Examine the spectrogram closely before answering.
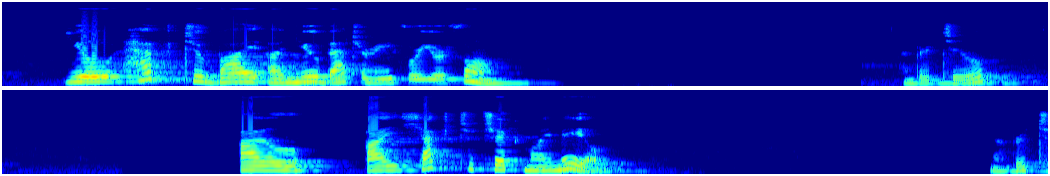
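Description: A woman reads short sentences aloud clearly through a microphone, with pauses between them.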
